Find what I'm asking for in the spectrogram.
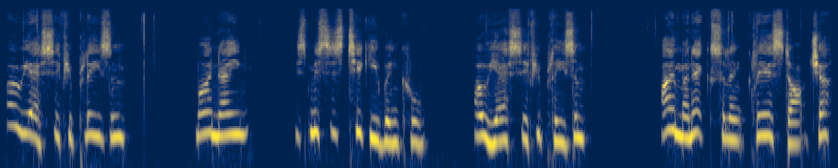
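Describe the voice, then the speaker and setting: A woman voicing a high, fussy hedgehog washerwoman. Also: unhurried, darkish tone, slightly rough, no room sound. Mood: fussy polite. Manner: bobbing, deferential, old-fashioned polite. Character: stout anxious female hedgehog washerwoman.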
